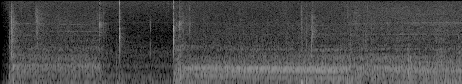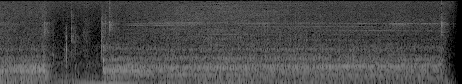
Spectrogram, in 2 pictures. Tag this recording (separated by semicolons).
electric; machine; whirr; couch; recliner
